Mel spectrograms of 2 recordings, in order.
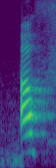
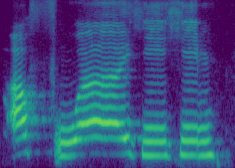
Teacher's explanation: Fa ketika mati sifatnya keluar angin. Sifat dia keluar angin.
